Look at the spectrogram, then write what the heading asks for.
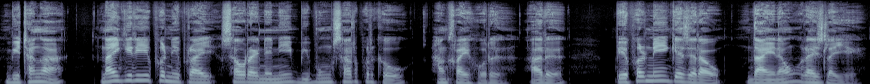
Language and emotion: Bodo, neutral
